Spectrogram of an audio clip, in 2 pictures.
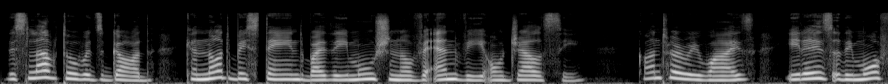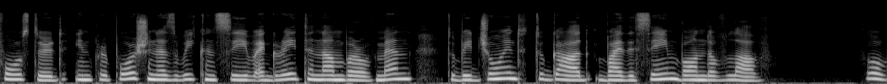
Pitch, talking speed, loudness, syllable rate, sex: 220 Hz, 140 wpm, -17 LUFS, 4.1 syllables/s, female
